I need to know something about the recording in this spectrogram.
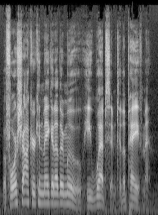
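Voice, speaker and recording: Animated male narrator of an audio drama. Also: mid-range voice, quick pace, background noise.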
